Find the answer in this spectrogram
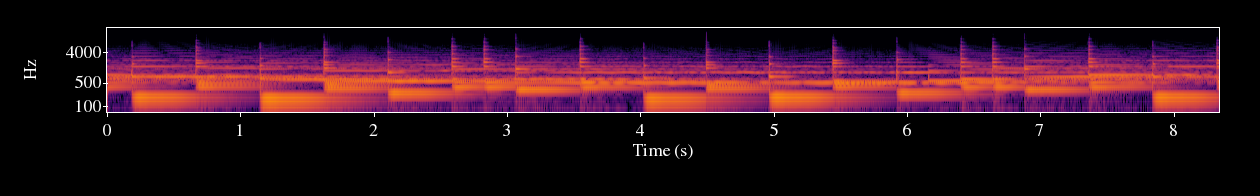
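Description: Instrumental opening theme music: a repeating melody of short, clean synthesized notes, about two a second, over a bass note that changes every second or so.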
